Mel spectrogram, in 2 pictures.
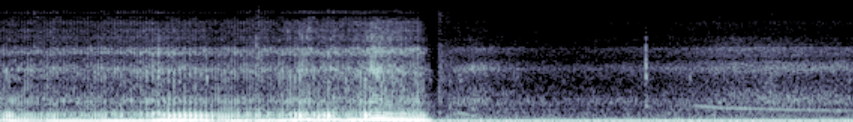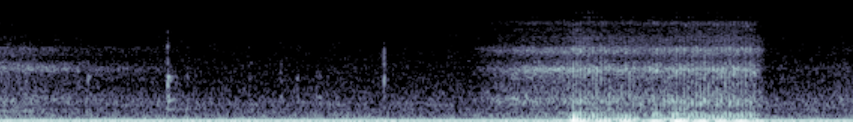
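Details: Boxer dog asleep on a couch after a long day of running and playing: deep, loud rumbling snores in two bursts separated by quieter breathing, over low background hum; snoring.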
